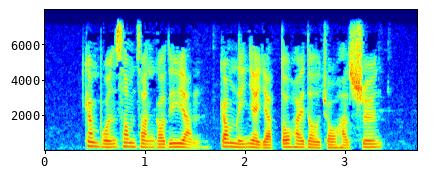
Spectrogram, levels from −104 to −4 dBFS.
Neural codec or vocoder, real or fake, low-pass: none; real; 7.2 kHz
